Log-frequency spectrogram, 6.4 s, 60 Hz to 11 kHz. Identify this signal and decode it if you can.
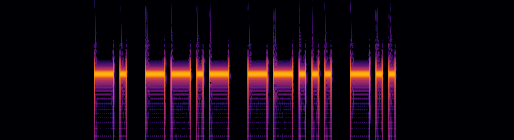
Morse code, heard as a keyed tone, about 15 wpm, 700 Hz. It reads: NQ7D
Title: USA Call Signs - 4 Characters - 2x Character Spacing - 15wpm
